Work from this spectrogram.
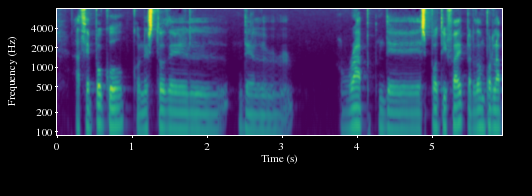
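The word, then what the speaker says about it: Wrapped: Hace poco, con esto del rap de Spotify, perdón por la pronunciación, pero es que claro, ¿cómo pronuncias W-R-A-P-P-E-D? Rap.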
